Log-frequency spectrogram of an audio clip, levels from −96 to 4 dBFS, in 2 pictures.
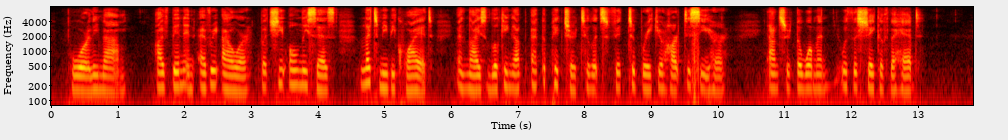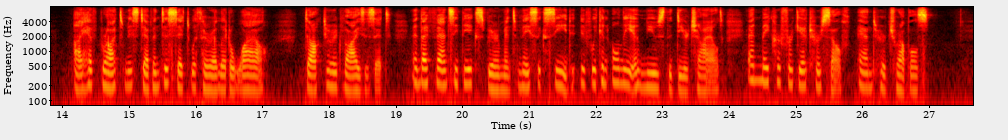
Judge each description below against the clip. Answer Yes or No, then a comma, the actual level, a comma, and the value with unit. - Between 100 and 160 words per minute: No, average, 170 wpm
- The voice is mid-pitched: Yes, medium, 180 Hz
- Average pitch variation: Yes, average, 4.0 semitones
